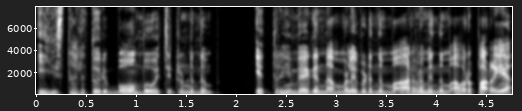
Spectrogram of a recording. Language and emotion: Malayalam, fearful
